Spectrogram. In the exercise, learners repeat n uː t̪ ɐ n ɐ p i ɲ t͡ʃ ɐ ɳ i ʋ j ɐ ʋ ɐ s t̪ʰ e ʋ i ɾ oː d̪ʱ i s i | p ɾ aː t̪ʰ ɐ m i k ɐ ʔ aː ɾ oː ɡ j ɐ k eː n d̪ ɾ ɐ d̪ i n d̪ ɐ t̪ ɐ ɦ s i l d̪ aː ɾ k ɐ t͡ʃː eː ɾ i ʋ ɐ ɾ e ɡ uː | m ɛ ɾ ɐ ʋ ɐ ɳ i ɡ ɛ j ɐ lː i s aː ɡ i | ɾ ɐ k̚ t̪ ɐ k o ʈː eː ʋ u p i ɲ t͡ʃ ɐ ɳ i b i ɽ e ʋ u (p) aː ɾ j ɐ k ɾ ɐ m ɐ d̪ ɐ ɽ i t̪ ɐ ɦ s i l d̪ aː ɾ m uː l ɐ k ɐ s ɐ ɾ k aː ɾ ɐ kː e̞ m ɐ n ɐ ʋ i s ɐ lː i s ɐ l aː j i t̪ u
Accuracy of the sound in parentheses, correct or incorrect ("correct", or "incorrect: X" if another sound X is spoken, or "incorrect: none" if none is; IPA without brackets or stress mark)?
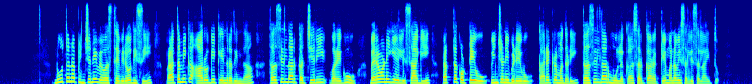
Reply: incorrect: k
